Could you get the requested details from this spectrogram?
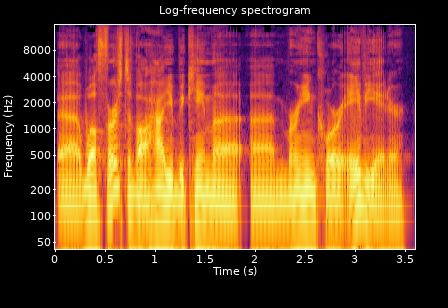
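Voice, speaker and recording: A man's voice: sits low, moderate pace, darkish tone, no echo, studio quality. A man hosting a podcast interview, asking questions in a casual, easygoing way. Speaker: podcast host.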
